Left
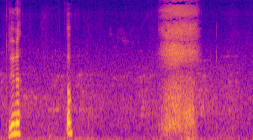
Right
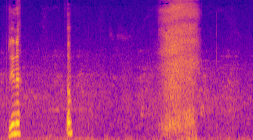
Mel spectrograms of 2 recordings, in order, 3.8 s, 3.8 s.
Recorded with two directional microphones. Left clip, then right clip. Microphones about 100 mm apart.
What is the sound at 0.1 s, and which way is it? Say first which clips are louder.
Speech: even; 15° right (ahead or behind).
